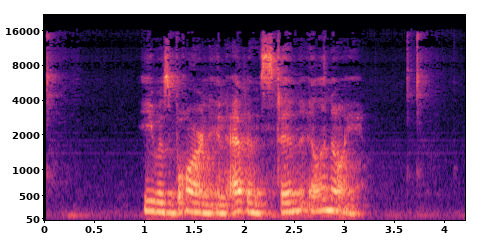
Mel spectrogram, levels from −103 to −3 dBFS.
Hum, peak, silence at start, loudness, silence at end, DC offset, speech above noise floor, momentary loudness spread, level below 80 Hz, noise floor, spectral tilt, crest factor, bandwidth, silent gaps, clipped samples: none; -4 dBFS; 0 s; -18 LUFS; 0.45 s; under 0.1%; 40 dB; 21 LU; -54 dBFS; -57 dBFS; -5 dB/octave; 16 dB; 16 kHz; none; under 0.1%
